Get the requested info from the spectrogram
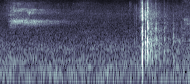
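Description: A tennis racket strikes the ball on a serve: one sharp crack near the end, over a steady murmur of court ambience.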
